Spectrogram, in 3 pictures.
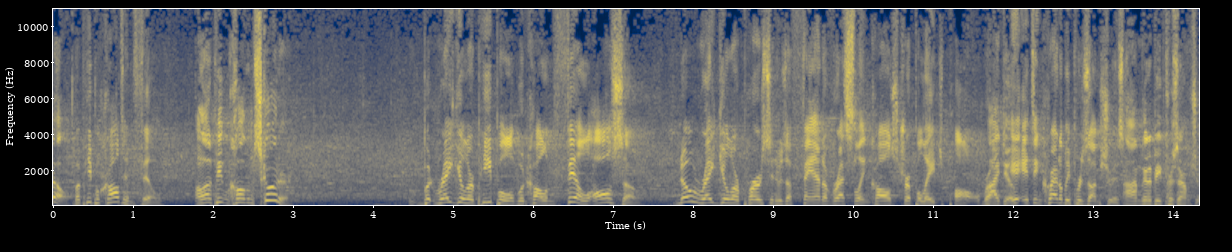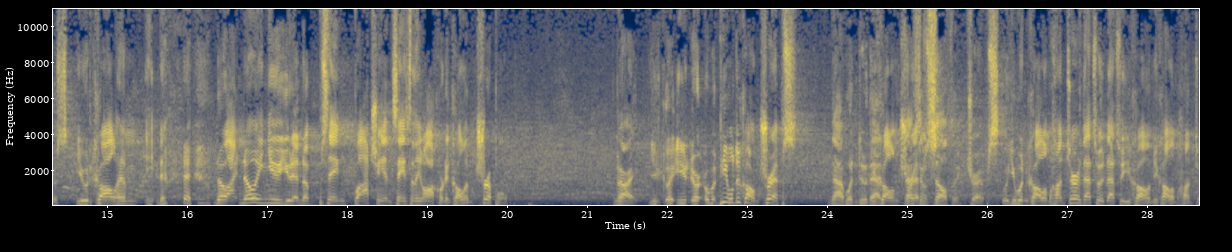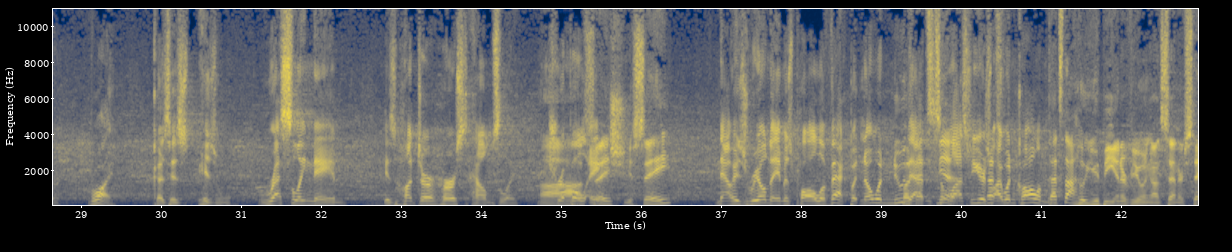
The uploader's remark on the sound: Live from K Korner Bar in Citi Field.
